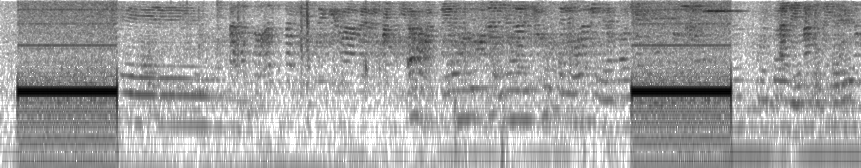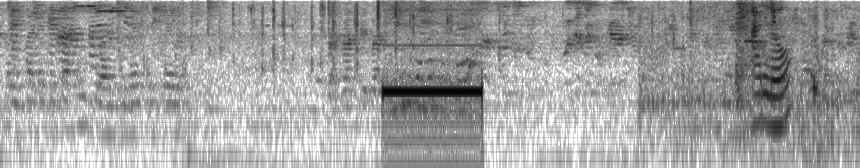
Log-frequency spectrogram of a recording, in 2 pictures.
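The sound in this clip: Phone ringing tones on a call to a cable company's collections department: three long, steady, even tones at regular intervals, with busy background sound and voices in the gaps between them.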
